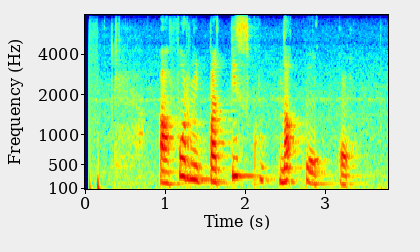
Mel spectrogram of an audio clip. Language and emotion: Russian, neutral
